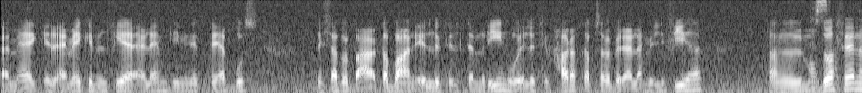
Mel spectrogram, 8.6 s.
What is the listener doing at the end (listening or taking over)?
listening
